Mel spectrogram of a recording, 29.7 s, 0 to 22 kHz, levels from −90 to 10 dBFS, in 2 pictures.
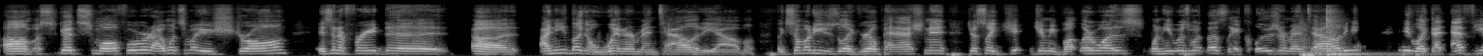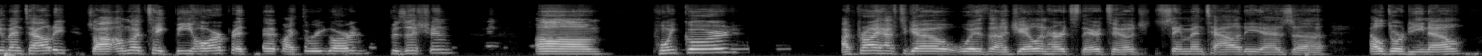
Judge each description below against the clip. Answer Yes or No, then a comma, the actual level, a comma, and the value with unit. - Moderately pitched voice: Yes, medium, 180 Hz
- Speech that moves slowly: No, average, 160 wpm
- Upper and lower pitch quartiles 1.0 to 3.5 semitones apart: Yes, average, 3.1 semitones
